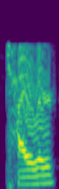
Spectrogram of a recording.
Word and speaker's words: Tyler: Okay, so my name is Tyler, T-Y-L-E-R, and I'm calling with Cardiff. It's spelled C-A-R-D-I-F-F, as in Frank Frank.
